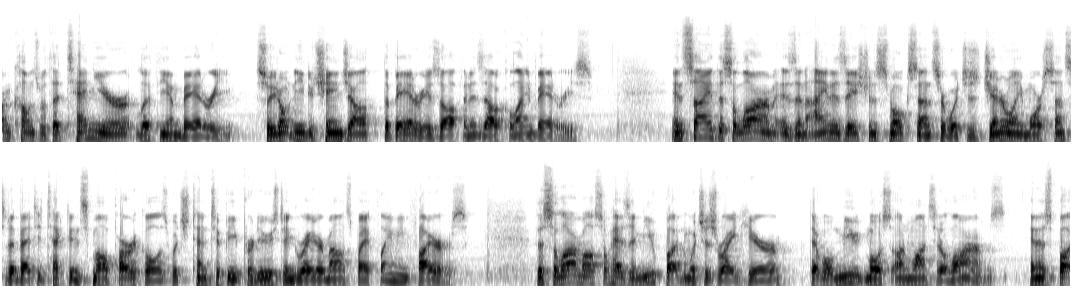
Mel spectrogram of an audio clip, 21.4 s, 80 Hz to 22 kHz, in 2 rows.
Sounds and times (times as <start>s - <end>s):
Speech: 0.0s - 6.0s, 6.7s - 15.4s, 16.0s - 21.3s.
